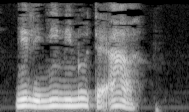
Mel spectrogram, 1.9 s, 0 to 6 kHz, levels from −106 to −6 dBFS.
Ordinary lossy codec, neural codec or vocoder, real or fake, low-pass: MP3, 24 kbps; none; real; 5.4 kHz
